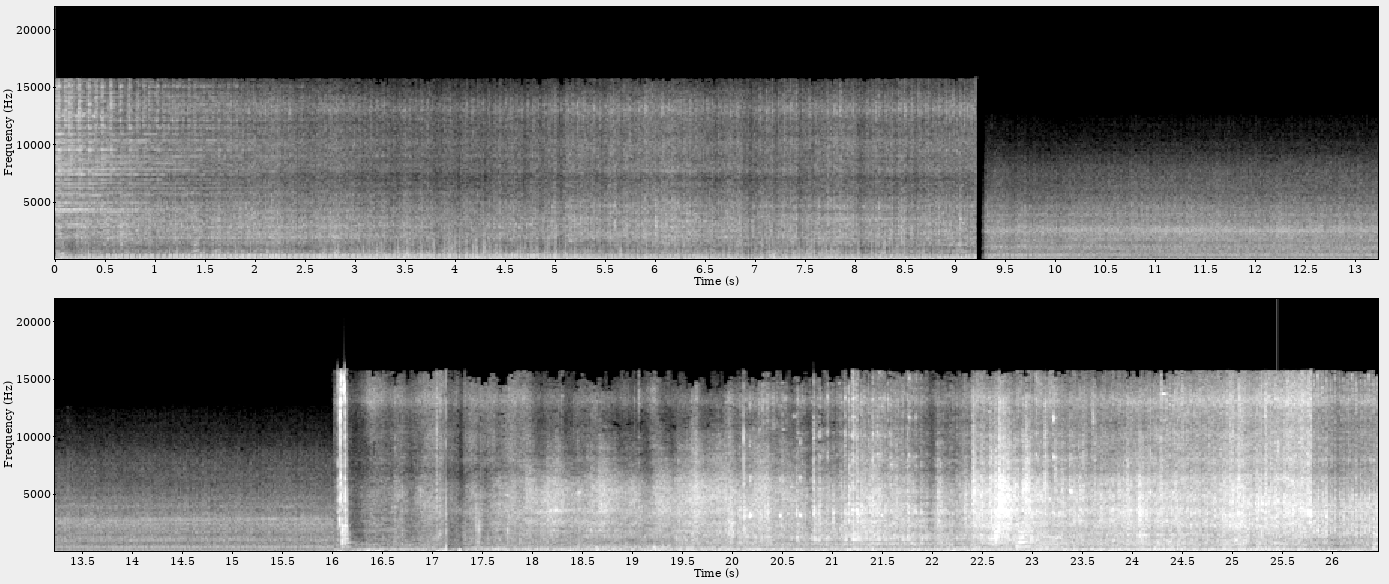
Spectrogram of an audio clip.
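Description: Yamaha Super Ténéré parallel-twin motorcycle riding on a dirt road, its engine and road noise running steadily. The sound cuts abruptly twice, about nine and sixteen seconds in; after the second cut it is louder and noisier.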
